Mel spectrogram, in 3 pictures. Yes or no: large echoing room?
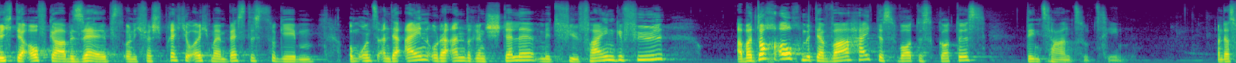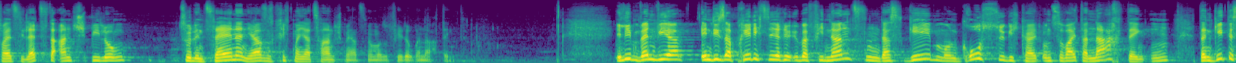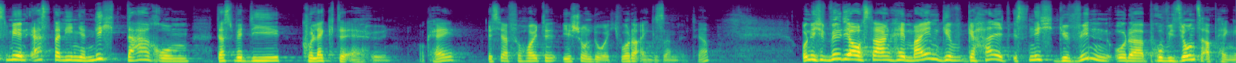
yes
